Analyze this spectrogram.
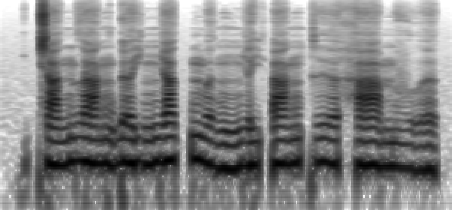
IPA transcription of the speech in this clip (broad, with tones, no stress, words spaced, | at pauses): ca˧˥nla˧ŋɗə˧j ɲa˦˥t̚ məː˨˩ŋɲə˧˥jʔa˧˥ŋ kɨ˧ə̯haː˧mvu˨˩ə̯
